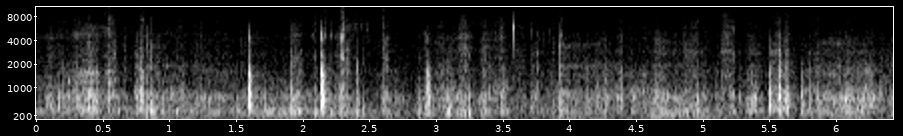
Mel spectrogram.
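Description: Handling noise from a battery and its cables being fitted into the scooter's plastic floorboard battery bay: light scraping and rustling with several sharp clicks, the loudest about two seconds in.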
